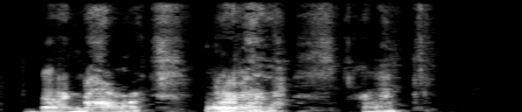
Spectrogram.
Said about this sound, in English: Oh, no, I thought she was like snatching away the chicken. Yeah, her and our dog are fighting over the chicken.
